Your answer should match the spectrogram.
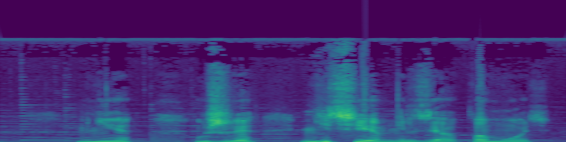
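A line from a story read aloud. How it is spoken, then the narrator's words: Tearful, sobbing. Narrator (Russian): Слезы безудержно побежали по лицу девушки, и она, всхлипывая, ответила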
